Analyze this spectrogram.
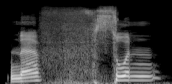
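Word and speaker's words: نَفْسٌ: dibaca Sin lagi tapi sinnya harus dibaca menjadi Sun Nah karena apa harakatnya domahtain Maka kalau kita baca dengan perlahan seperti ini alimat nafsun bisa dipahami bisa dipahami enggak teman-teman Jadi dibacanya UN dengan vokal konsonan UN ya lagi lagi lagi lagi lagiimat nafsun Nah gitu Jadi dengan bunyi vokal n vokal konsonan n ya itu yang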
